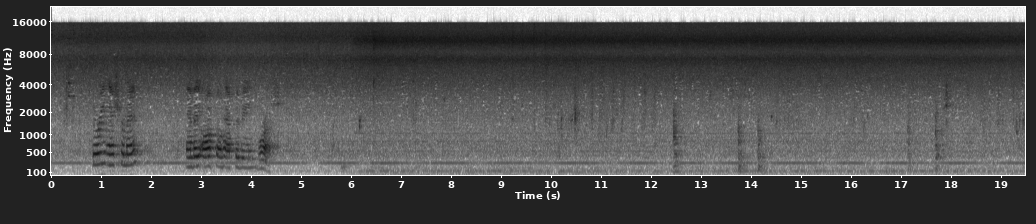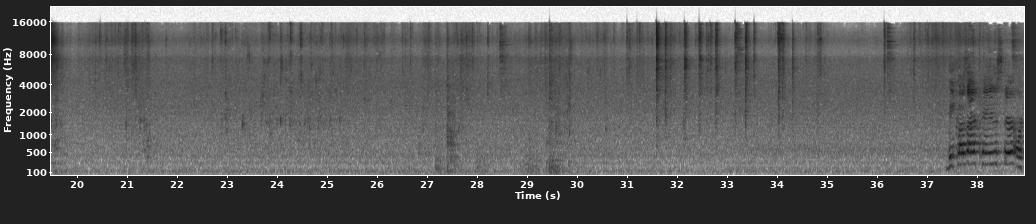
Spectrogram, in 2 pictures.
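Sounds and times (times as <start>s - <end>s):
rushing water hiss with low hum: 0.0s - 23.6s, 25.1s - 38.9s.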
